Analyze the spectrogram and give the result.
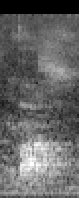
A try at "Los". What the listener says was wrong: L이잖아요. L은 우리가 공부했잖아요. 혀가 여기 닿아야 천장에. 로스죠, 로스. 자, 라스는 혀가 여기에 닿지 않잖아요. 이렇게 되기 때문에 라스처럼 들린단 말이에요. 라스.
